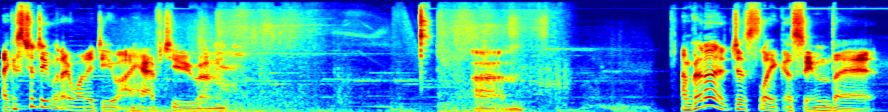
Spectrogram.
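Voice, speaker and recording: A man's voice: mid-range voice, big pitch swings, slow, vocal fry, long pauses, over music. A man giving casual live commentary as he plays a video game, rambling and thinking aloud in a blunt, informal way. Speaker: streamer doing a game playthrough.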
